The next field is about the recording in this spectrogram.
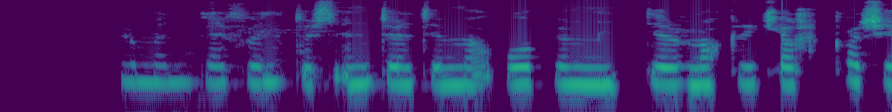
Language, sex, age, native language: Icelandic, female, 14, Icelandic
